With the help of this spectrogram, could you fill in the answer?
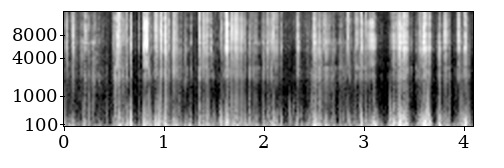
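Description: Long nails scratch and tap the sides of a medium etched glass candle jar filled with solid wax. The result is a dense, continuous run of dry scratching strokes and quick taps, heavy in low rumble with bright bursts on top and very short ring.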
